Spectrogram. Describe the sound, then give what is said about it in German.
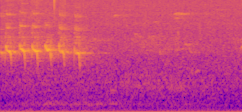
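A quick series of about six high, bright chirps from birds sitting in tree branches a few meters overhead, among firs, birches, pines and beeches, in the first second, fading off, over a soft steady background hiss. “Vögel sitzen in den Zweigen und zwitschern ein paar Meter über dir ihre täglichen Lieder.”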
